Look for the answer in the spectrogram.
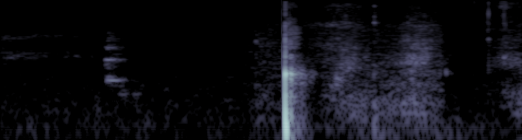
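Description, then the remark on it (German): A cork pops sharply out of a beer bottle, loud, followed by a short burst of soft fizzing. A faint clink comes just before. “wo wir wieder beim Korken und dem Kronkorken wären.”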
